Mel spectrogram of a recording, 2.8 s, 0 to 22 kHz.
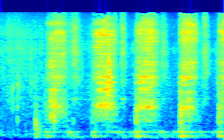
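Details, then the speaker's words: Renault Marine Couach RC6 engine turned slowly by hand in forward gear: hollow "boink" clunk about twice a second in uneven bursts, every 10-20 degrees; no play at inverter, later traced to crankshaft axial play. "strange noise the crankshaft is hitting something don't get a grip on that there's no play between the crankshaft and the inverter"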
